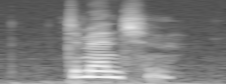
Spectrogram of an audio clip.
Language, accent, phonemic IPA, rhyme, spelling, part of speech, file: English, US, /dɪˈmɛn.ʃən/, -ɛnʃən, dimension, noun / verb, En-us-dimension.ogg
- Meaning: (noun) 1. A single aspect of a given thing 2. A measure of spatial extent in a particular direction, such as height, width or breadth, or depth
